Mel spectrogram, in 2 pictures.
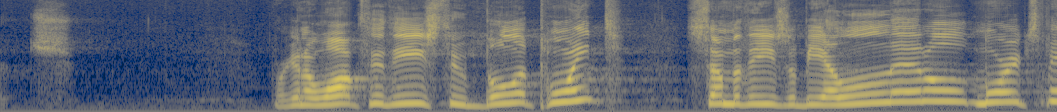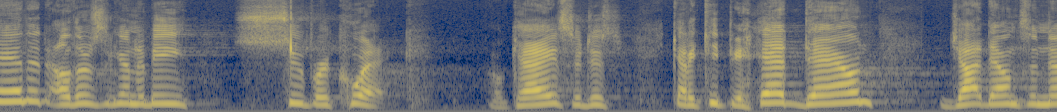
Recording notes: at Chaffee Crossing Baptist Church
